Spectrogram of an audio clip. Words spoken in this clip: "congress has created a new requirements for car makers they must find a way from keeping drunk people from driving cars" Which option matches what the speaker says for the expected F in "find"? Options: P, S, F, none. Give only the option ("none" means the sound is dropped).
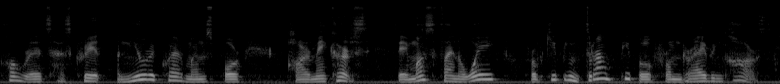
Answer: F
